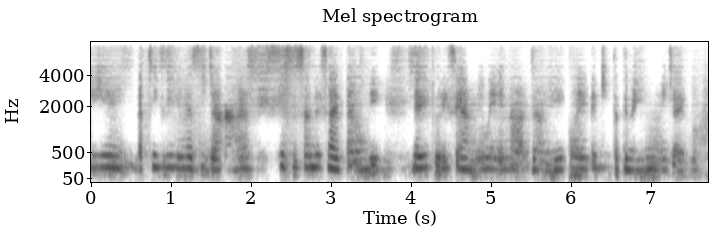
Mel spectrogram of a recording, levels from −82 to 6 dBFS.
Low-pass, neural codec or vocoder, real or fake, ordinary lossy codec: 7.2 kHz; codec, 44.1 kHz, 0.9 kbps, DAC; fake; none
